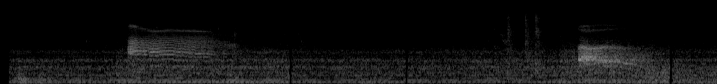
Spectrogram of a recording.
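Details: A domestic cat that meows a lot gives two drawn-out, harmonic meows about four seconds apart. The first is long and wavering, and the second is shorter. A low, steady indoor hum runs underneath.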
